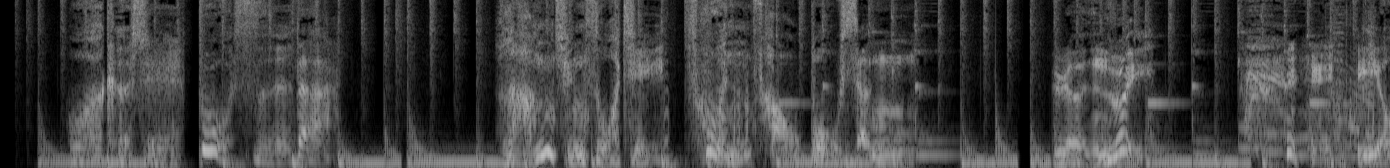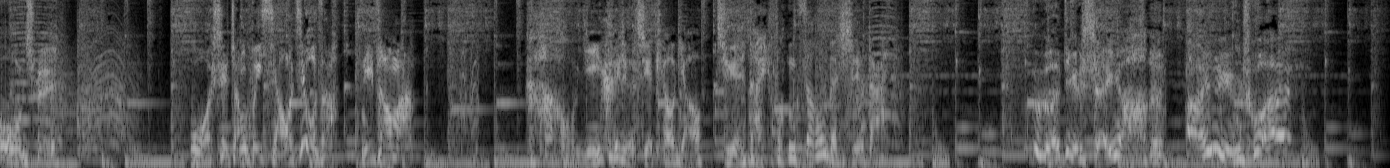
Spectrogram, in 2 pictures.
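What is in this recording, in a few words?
male other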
